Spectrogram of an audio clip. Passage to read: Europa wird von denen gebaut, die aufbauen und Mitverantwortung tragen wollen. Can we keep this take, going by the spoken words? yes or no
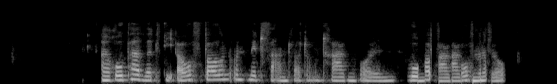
no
